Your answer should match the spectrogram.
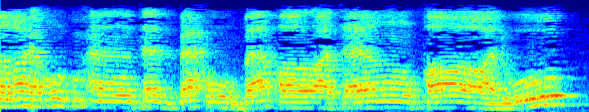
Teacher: التنوين حكمه الإخفاء الحقيقي لوقوع القاف بعدها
